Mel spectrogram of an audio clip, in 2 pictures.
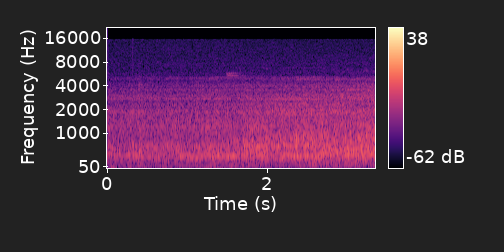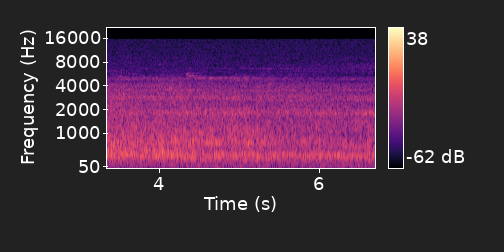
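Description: A KiwiRail train passing along the line. The sound builds to its loudest about halfway through, then eases slightly.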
